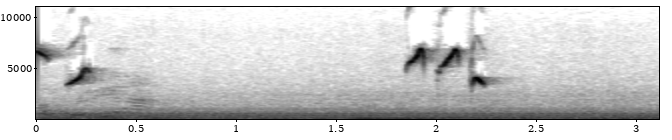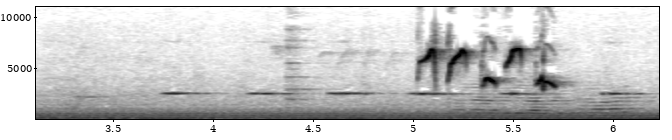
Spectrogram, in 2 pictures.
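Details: Java sparrow calls used to lure birds: a brief chirp, a trio of high slurred notes, and a final rapid burst of five or six sharp chirps, with a faint thin whistled tone between them.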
